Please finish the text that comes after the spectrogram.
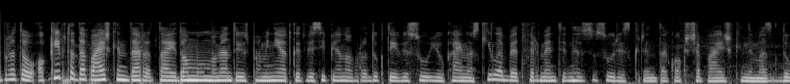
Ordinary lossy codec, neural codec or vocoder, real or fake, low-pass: AAC, 48 kbps; none; real; 7.2 kHz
